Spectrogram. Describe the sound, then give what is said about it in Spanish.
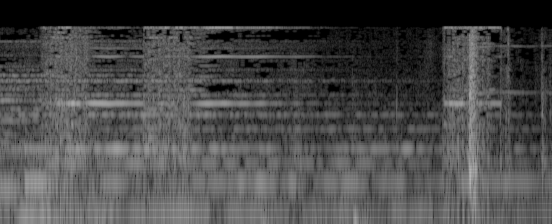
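A telephone rings in a home on a cold February morning, in two bursts with a pause between them, a bright, buzzy tone standing alone with no voices. “Alguien llama por teléfono.”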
